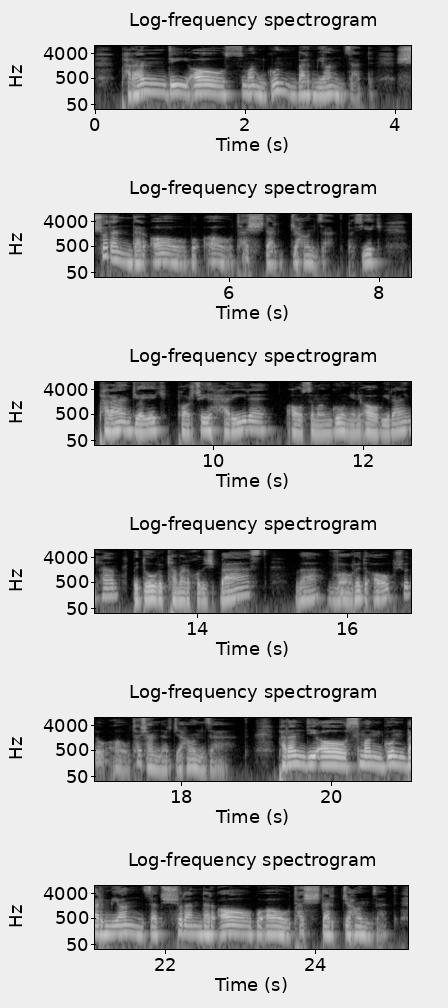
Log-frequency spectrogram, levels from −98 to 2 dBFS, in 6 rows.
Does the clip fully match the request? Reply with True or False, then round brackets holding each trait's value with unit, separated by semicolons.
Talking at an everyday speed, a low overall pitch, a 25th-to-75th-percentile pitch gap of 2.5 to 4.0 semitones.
True (125 wpm; 125 Hz; 3.5 semitones)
